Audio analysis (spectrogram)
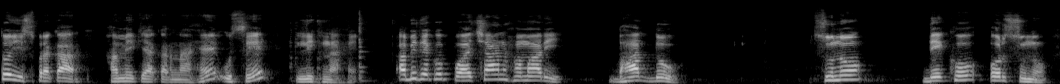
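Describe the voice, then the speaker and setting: A man with a fairly high voice teaches young children, moving at a very slow, deliberate pace. He sounds out every letter and vowel one by one, patiently. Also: very animated, fairly bright tone. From India. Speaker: primary school Hindi teacher. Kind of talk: slow spelling lesson for children.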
